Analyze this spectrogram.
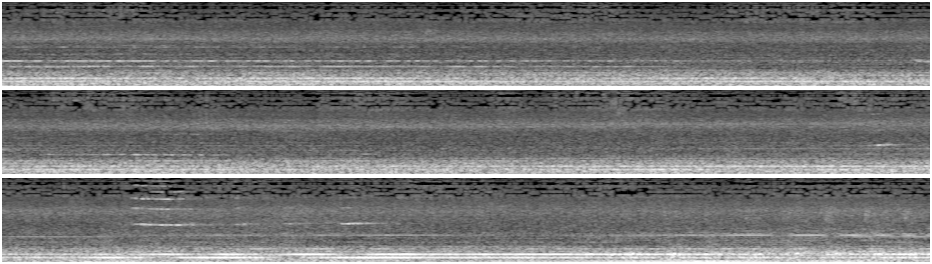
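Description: A hydraulic baler hums steadily, its pump whining.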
